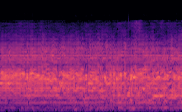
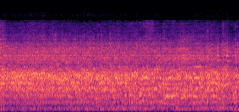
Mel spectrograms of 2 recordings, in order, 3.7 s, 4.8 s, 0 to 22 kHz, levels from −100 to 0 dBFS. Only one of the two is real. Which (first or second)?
second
